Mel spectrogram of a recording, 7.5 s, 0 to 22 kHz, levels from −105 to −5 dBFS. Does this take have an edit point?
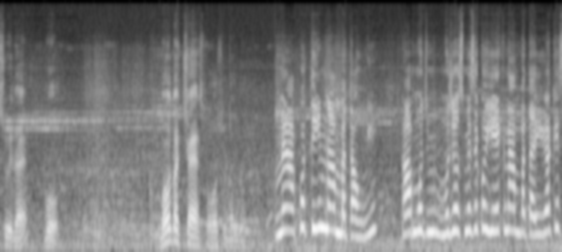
no; 0 cuts

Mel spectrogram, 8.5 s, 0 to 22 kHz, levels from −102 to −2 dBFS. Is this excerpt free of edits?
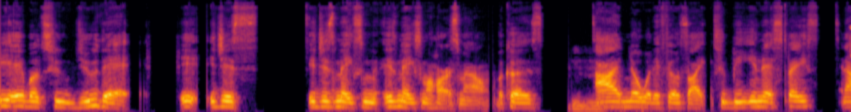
yes; 0 cuts

